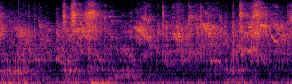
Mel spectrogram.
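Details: Mating budgerigars chirping: a short burst of thick, high-pitched warbling and scratchy chatter that swells and fades in waves.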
